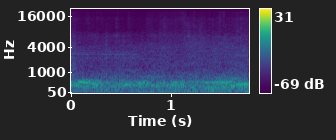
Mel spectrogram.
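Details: Several caged pigeons of fancy breeds kept for sale in Jatrabari give soft, low cooing; short gurgling notes drift in and out over a steady background murmur.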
